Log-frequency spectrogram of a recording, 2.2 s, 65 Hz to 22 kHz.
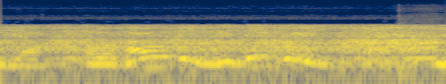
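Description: Shortwave broadcast from WRMI on 5800 kHz heard through a Malahit-clone SDR receiver: a voice behind steady static hiss, with the receiver's noise reduction switched off. The audio is narrow, with the treble cut away.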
